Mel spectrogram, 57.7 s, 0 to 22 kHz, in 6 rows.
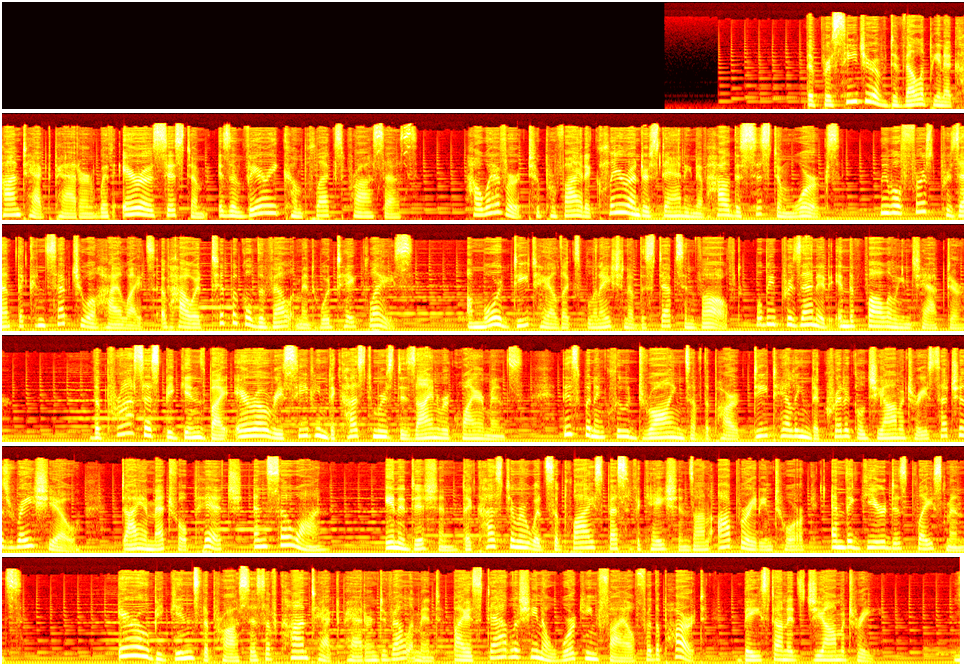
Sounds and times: Music: 6.7 - 57.6
Speech: 8.1 - 28.9, 29.8 - 48.3, 49.3 - 56.9.

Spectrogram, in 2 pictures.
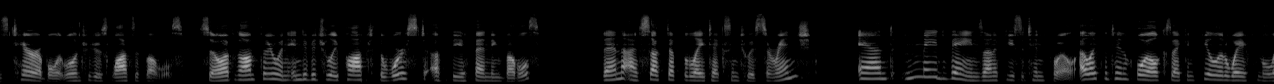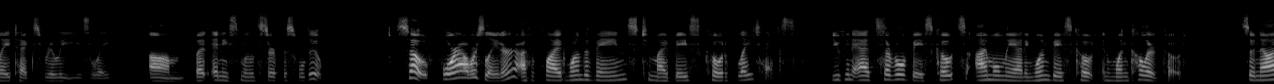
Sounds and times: Narration, monologue: 0.0 - 25.4.

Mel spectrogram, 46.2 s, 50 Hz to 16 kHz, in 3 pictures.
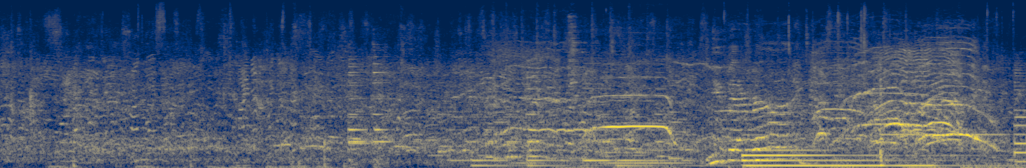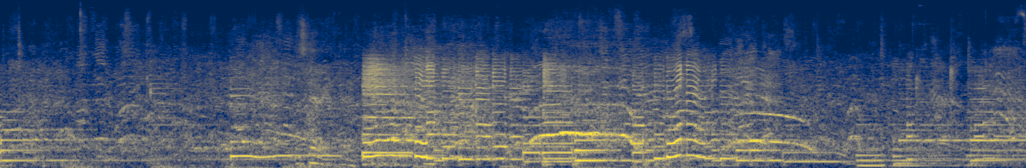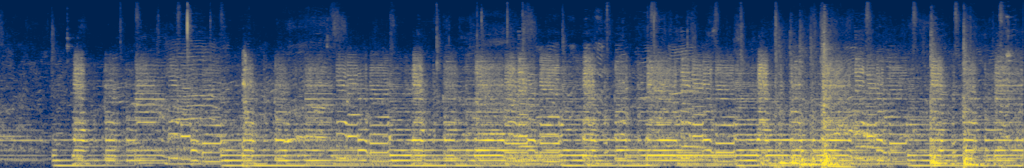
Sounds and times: Music: 3.3 - 46.1.

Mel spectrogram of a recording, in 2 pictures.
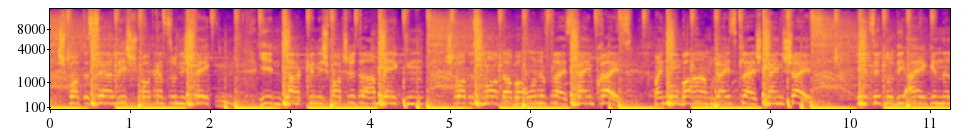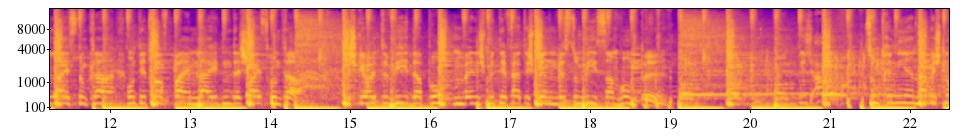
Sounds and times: Music: 0.0 - 22.4.

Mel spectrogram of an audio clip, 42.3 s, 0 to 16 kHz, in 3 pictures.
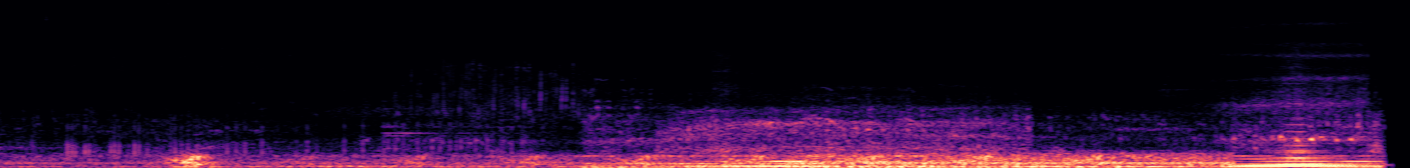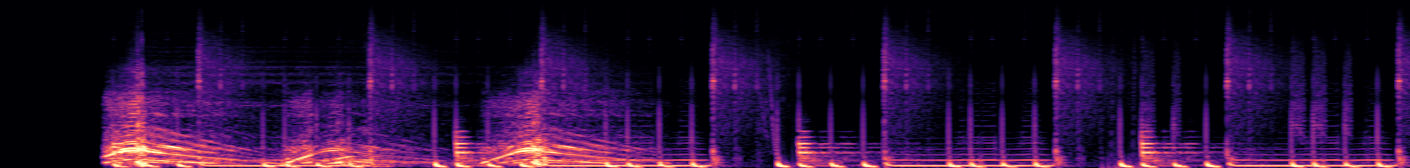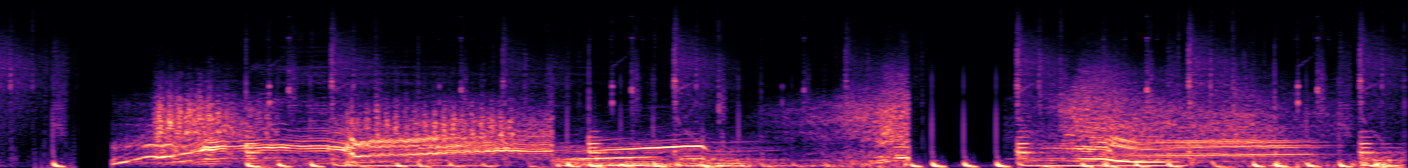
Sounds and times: Car: 0.0 - 11.1, 15.2 - 21.2, 29.4 - 37.5, 38.3 - 42.2
Accelerating, revving, vroom: 15.2 - 20.6, 29.4 - 37.4, 38.4 - 42.2
Music: 15.2 - 42.2.

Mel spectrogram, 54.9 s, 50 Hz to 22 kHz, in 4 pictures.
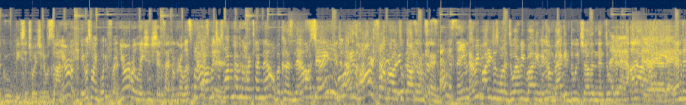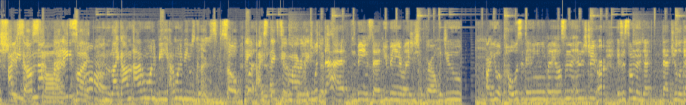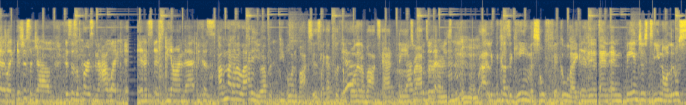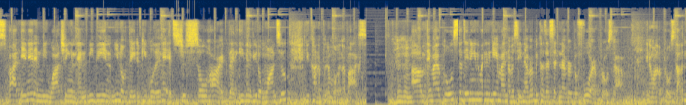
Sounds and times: Speech: 0.0 - 28.2, 29.1 - 48.4, 49.1 - 54.8
Music: 0.0 - 54.8.

